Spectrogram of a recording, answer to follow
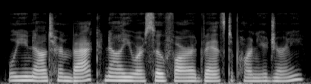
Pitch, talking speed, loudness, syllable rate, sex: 170 Hz, 270 wpm, -17 LUFS, 6.5 syllables/s, female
